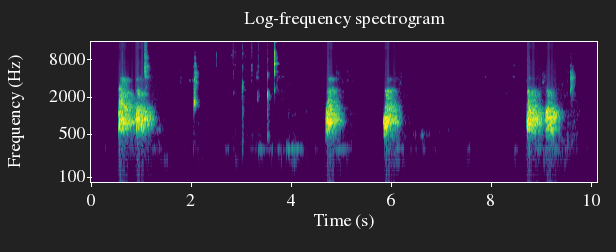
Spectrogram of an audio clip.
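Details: Cavalier King Charles Spaniel puppies, eight sharing a pen and playing together, give short, bright, high-pitched barks, some in quick doubled pairs, spaced irregularly over about ten seconds, with small scuffling noises and soft yips between them.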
